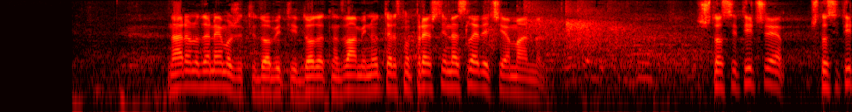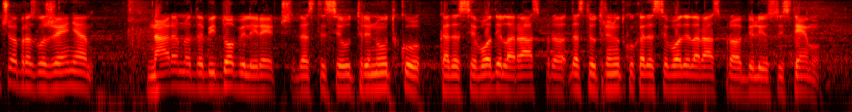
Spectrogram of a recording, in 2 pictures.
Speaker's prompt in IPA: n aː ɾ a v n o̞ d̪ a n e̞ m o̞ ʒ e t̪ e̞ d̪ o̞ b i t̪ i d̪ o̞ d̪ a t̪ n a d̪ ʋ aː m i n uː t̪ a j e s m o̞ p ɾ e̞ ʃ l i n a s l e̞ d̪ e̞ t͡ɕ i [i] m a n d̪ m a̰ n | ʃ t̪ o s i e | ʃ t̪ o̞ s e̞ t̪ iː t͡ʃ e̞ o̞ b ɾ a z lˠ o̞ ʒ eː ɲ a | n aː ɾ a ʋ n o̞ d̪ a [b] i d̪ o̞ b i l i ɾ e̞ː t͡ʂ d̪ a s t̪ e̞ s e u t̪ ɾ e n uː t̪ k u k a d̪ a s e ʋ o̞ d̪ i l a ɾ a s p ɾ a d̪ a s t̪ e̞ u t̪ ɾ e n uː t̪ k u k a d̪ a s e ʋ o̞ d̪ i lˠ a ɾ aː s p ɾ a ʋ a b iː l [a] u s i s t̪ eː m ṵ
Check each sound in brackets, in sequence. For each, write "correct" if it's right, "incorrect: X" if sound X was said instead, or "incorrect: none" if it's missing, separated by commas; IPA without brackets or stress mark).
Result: incorrect: a, correct, incorrect: i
